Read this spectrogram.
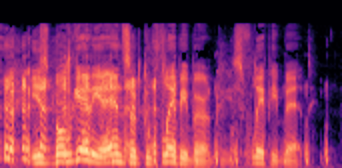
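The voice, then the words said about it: Bad put-on Bulgarian accent. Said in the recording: “It's probably the worst Bulgarian accent.”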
